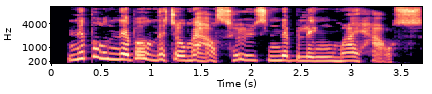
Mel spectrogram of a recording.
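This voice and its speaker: A put-on character voice, female-sounding, high and shrill, is delivered at a fairly slow pace. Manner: cackling, sinister.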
